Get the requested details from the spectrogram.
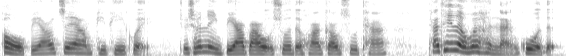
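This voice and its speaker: A woman's voice: mid-range voice, animated, brisk, dark tone, natural voice. A woman voicing an anxious, clever schoolgirl who pleads nervously in a storybook reading. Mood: pleading.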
